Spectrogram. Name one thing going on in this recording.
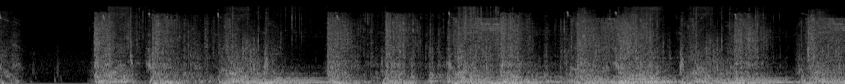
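A pickaxe strikes a wall again and again with sharp knocks.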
